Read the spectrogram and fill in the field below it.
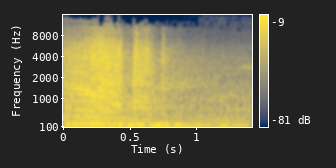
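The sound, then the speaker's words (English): A race car roars past on the front straight, its engine note dropping sharply as the driver lifts off and brakes, with a slight squeal of the brakes, the sound fading quickly afterward with no voices. “Lifts off and then brakes. You even heard the brake squeal a little bit there, Shea.”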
